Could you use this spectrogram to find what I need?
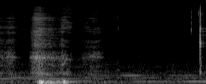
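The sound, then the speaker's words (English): A preacher imitates heavy panting, two quick, loud, breathy gasps close together near the start, mimicking a woman entering a church in London during his sermon, followed by quiet and a brief click at the end. “Breathing, panting.”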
